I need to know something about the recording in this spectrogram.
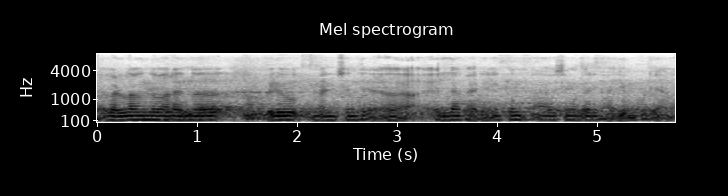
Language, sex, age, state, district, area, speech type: Malayalam, male, 18-30, Kerala, Idukki, rural, spontaneous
